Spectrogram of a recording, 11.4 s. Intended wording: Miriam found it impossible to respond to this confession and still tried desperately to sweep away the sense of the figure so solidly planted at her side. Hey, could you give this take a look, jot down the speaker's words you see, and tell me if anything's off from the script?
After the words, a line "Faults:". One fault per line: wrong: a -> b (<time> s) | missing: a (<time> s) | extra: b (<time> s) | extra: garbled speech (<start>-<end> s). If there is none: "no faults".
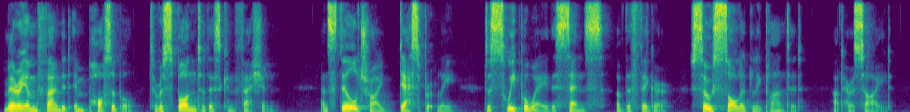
Miriam found it impossible to respond to this confession and still tried desperately to sweep away the sense of the figure so solidly planted at her side.
Faults:
no faults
